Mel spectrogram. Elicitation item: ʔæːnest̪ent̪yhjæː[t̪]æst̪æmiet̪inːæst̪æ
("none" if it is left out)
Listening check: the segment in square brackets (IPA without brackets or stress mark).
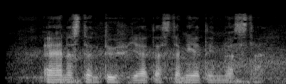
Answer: t̪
